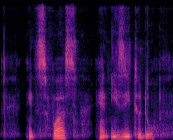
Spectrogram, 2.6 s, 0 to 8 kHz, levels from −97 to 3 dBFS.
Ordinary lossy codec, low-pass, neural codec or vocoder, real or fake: none; none; codec, 16 kHz, 4.8 kbps, FACodec; fake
